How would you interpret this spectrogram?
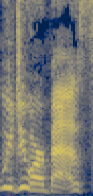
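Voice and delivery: very loud, indignant and angry voice. Retelling own reply to an imagined critic: retelling an angry reply. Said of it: "I said that kind of in an angry way".

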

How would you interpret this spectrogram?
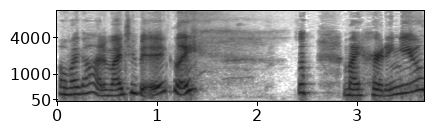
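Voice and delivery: eager, worked-up, excited, drawn-out delivery. Retelling a movie sex scene, imitating Chip sounding excited. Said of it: "he's all excited".

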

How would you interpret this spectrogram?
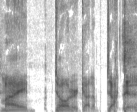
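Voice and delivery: low, slow, grumbly grim action-hero movie voice.

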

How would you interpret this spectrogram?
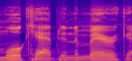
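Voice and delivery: ordinary talk

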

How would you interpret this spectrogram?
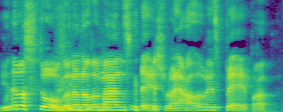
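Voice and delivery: butchered northern English accent. Ending a comic bit, the speaker does a butchered northern accent. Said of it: "me butchering the northern accent".

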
